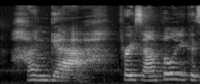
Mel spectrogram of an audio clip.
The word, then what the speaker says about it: ringard: The next word means old-fashioned and it's pronounced ringard.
